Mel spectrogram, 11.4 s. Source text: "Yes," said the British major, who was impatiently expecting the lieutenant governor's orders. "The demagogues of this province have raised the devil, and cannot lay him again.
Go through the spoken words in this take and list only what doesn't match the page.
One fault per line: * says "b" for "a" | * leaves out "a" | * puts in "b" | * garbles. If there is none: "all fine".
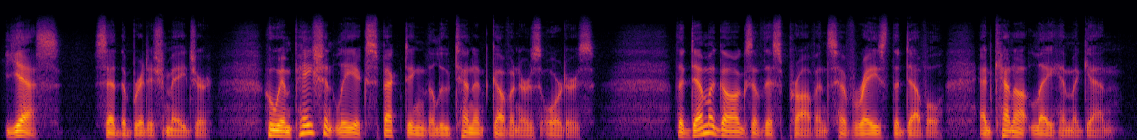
* leaves out "was"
